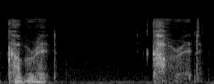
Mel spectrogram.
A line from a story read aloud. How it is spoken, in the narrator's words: she whispered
